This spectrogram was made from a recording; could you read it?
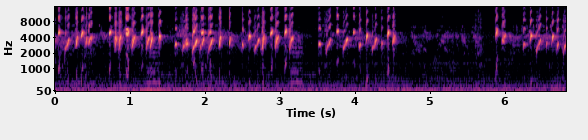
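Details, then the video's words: Batbata from a wild female European goldfinch, meant to push a male into singing; rapid twitter bursts for four seconds, then about a second and a half of near silence, then a final burst. "بتبتة حسون خلوي تهبل الحسون تخلي يغرد غصب عنو"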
